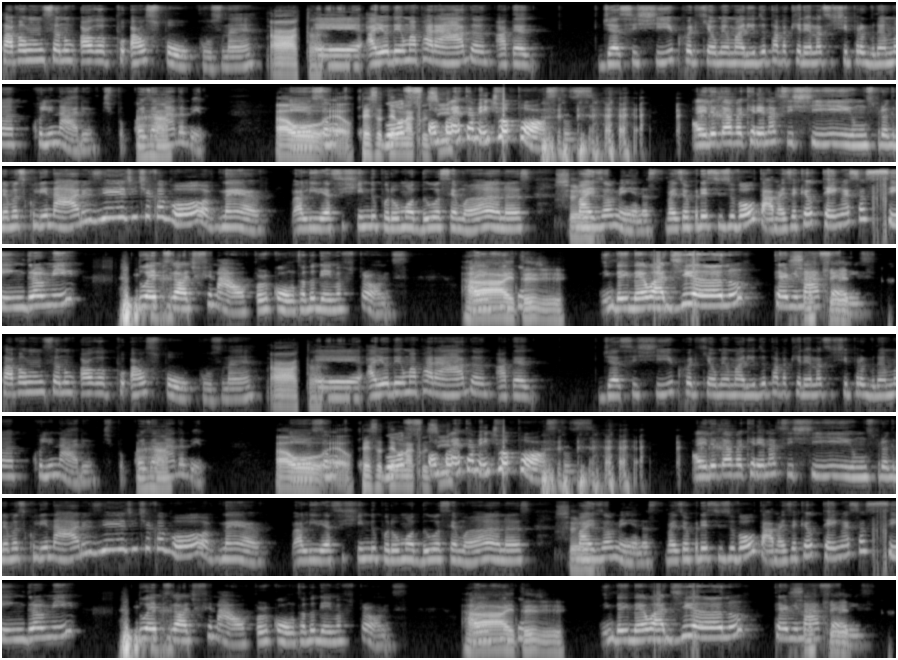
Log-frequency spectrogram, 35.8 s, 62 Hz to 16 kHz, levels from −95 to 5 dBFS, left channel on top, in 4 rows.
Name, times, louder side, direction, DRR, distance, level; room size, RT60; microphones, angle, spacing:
voice 1, 0.0-2.5 3.1-5.3 6.0-9.9 10.3-10.9 11.8-12.3 12.7-14.7 15.8-20.5 20.8-23.1 23.6-27.6 28.2-30.7 31.5-31.9 32.8-35.4, left 5 dB, 65° left, 0.7 m, -24 dB
voice 2, 2.7-3.2 10.3-10.6 11.7-13.4 14.3-14.5 14.8-15.2 16.1-16.2 23.4-23.8 28.0-28.3 31.4-32.4 34.8-35.3, left 4 dB, 90° left, 1.1 m, -23 dB
head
